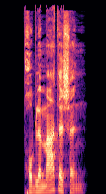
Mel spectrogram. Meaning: inflection of problematisch: 1. strong genitive masculine/neuter singular 2. weak/mixed genitive/dative all-gender singular 3. strong/weak/mixed accusative masculine singular 4. strong dative plural
- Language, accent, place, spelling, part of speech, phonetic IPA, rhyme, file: German, Germany, Berlin, problematischen, adjective, [pʁobleˈmaːtɪʃn̩], -aːtɪʃn̩, De-problematischen.ogg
